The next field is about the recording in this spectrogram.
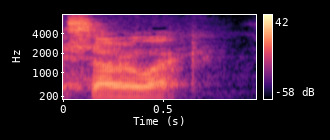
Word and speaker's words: Sarawak: After that, you returned back to Asia with Sarawak. Have I pronounced that correctly? – Yeah, Sarawak.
